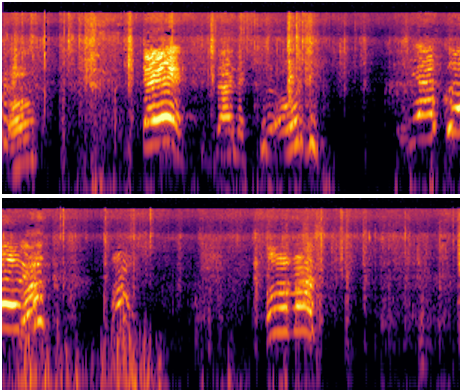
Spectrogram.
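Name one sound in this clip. Children shout and laugh excitedly nearby.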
